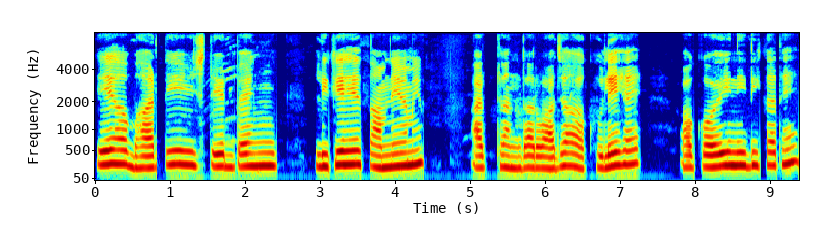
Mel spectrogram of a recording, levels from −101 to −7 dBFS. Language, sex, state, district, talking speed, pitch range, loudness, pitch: Chhattisgarhi, female, Chhattisgarh, Korba, 115 wpm, 200-240 Hz, -15 LUFS, 220 Hz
